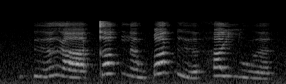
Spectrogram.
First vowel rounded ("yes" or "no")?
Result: no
